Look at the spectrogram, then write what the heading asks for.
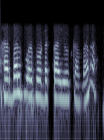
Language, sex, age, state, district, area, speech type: Sindhi, female, 30-45, Rajasthan, Ajmer, urban, conversation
